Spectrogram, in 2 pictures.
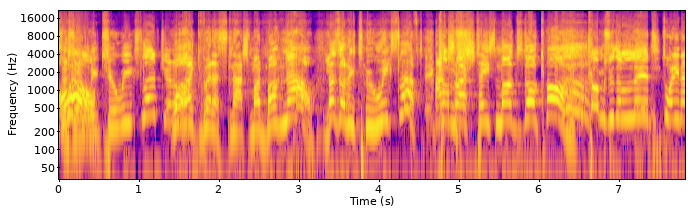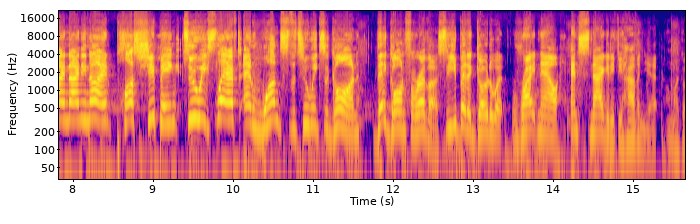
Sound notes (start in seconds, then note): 6.2 gasps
